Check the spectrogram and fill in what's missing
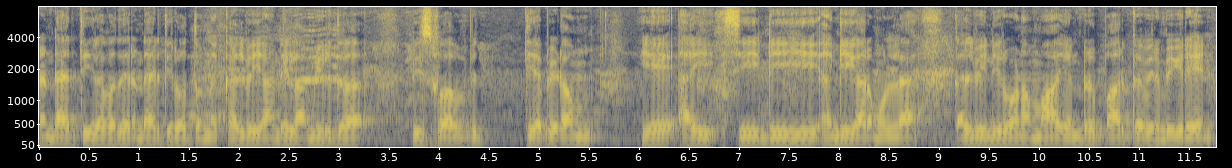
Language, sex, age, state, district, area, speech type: Tamil, male, 30-45, Tamil Nadu, Kallakurichi, urban, read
